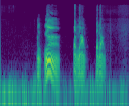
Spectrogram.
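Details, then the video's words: Red grouse calling on snowy moorland, met on a mountain bike ride: a short burst of throaty, croaking notes, one rising then falling, followed by two rougher, rasping bursts. "Talking Red Grouse"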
